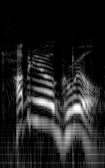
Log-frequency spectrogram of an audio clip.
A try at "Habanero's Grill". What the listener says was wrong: Habanero's Grill. Sorry, we've been saying it wrong amongst ourselves. It's Habanero's, as in it's the possessive of habanero. Habanero. Habaneros. There's an apostrophe S. It's possessive of habanero.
